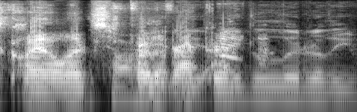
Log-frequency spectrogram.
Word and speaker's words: Clayx: It's Clayx for the record. I literally rolled my tongue. I've been mispronouncing shit tonight. Anyway, you already know Bonsai and you already know Claylex, but tonight we're going to be talking a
